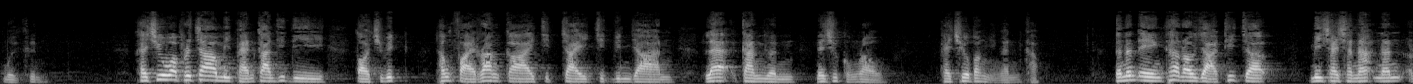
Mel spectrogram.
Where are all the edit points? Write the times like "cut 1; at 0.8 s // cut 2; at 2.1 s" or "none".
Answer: none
